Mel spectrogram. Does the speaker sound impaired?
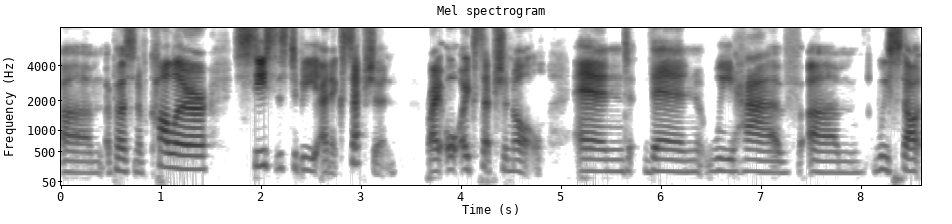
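No.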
